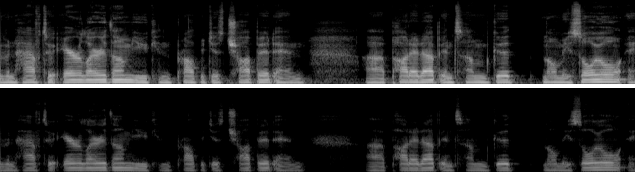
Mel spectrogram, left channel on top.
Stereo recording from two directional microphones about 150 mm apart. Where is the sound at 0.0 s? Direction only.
20° right (ahead or behind).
